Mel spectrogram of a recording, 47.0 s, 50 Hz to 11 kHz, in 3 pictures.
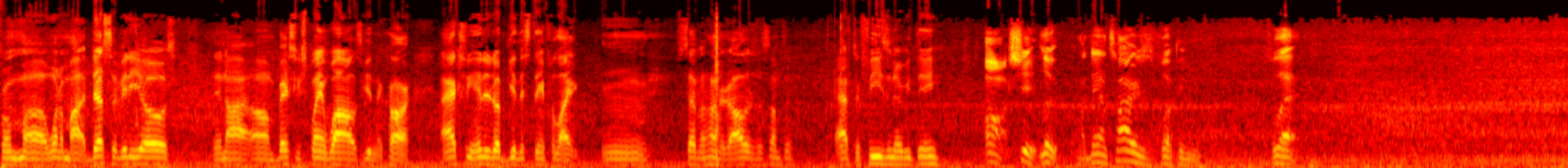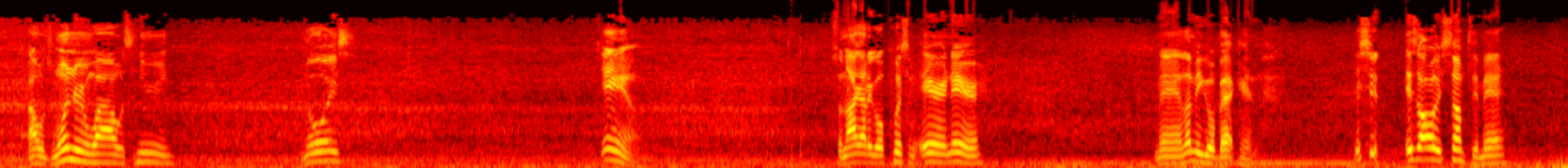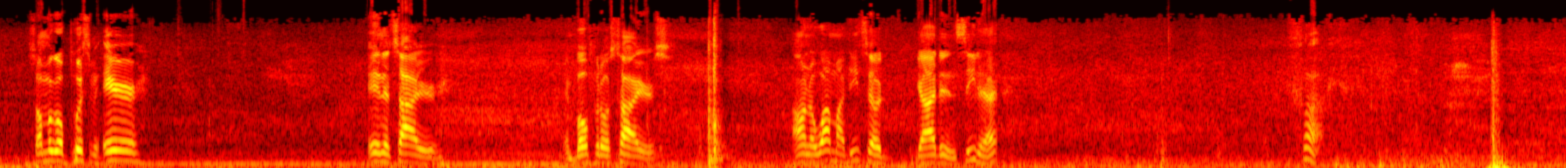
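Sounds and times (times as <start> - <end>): low road traffic noise: 0.0 - 47.0
motor vehicle hum: 0.0 - 47.0
wind rumbling on microphone: 31.1 - 31.9, 44.6 - 47.0.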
